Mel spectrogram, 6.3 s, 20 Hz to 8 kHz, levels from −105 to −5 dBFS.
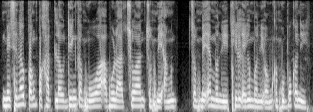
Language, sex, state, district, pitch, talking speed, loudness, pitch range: Mizo, female, Mizoram, Aizawl, 175 Hz, 250 wpm, -13 LUFS, 160-185 Hz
